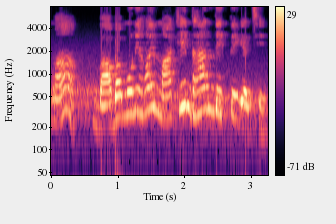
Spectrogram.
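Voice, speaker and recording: Cartoon village daughter, played by a woman, high childlike pleading voice, anxious, clear storm noise behind. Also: expressive, unhurried. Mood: chatty. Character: anxious young village girl, chatty daughter.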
